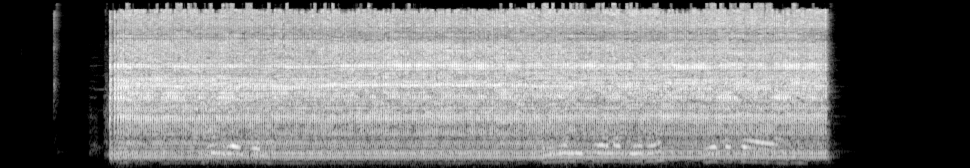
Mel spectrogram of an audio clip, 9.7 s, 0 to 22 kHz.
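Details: Canon LBP 2900 laser printer with side gear panel opened: about seven seconds of steady motor whine under a harsh, fast gritty rattle around three per second; damaged clutch gear grinding and jamming in the drive, fixed by replacing the clutch gear.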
